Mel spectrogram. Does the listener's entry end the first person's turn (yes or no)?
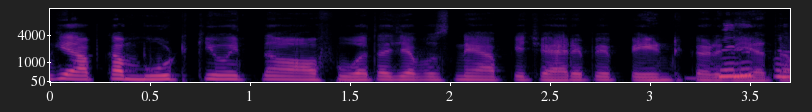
yes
